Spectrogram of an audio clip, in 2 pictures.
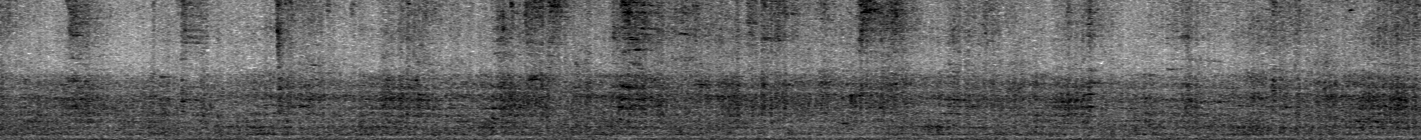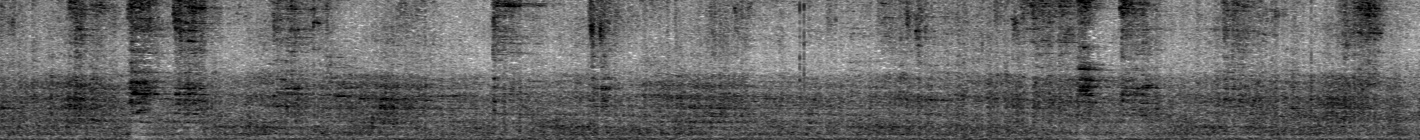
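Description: BNSF double-stack intermodal train's container well cars rolling past close by: a steady loud rumble of steel wheels on the rails with frequent clicks and rattles.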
